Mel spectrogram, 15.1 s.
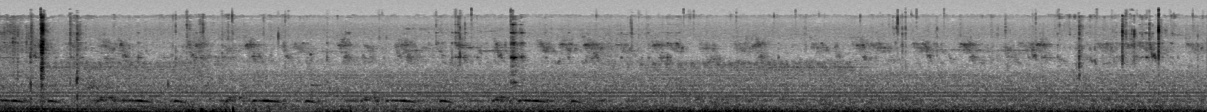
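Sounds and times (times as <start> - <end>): steady low rumble: 0.0 - 3.6, 6.9 - 15.0.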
